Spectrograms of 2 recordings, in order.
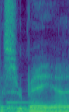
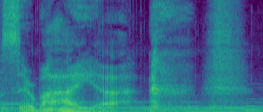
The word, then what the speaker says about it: Cerbaia: saw for directions, and I mispronounced the town. I said, "Is this the way to Cerbaia?" And he looked at me like, there is no such place. He said, "Oh, Cerbaia." Indeed, that's what I meant.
